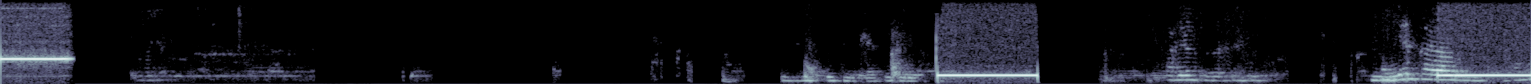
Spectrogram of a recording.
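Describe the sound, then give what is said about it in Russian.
A steady telephone beep opens on a sanatorium's phone line, then an automated voice speaks between loud, sustained lower line tones, one lasting about a second mid-way and another starting near the end. “После длинного сигнала переведите ваш аппарат в режим тонального набора и наберите внутренний пятизначный номер.”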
